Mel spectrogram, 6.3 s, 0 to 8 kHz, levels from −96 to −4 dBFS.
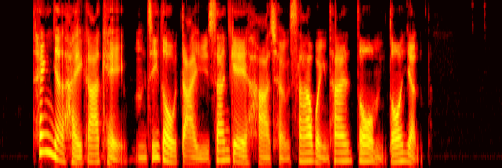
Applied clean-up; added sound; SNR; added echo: none; none; none; none.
